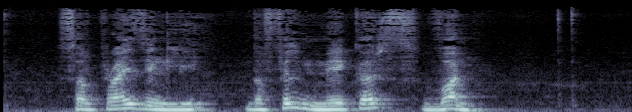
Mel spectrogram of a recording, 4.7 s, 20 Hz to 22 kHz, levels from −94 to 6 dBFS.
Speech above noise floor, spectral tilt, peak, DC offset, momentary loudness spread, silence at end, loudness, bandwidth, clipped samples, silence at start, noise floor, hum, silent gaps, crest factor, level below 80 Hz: 35 dB; -7.5 dB/octave; -4 dBFS; under 0.1%; 11 LU; 1.15 s; -18 LUFS; 16 kHz; under 0.1%; 0.45 s; -52 dBFS; none; none; 14 dB; -46 dBFS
